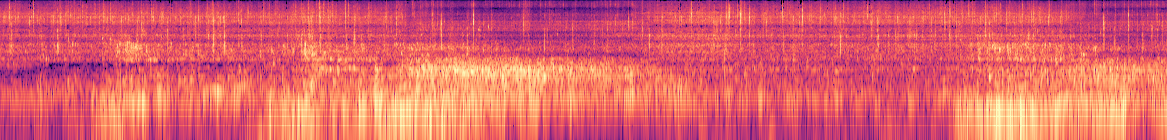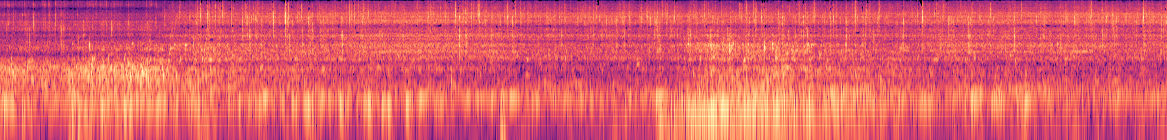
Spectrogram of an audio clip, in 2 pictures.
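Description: Scuba diver breathing through a regulator underwater: three long bubbly exhalations, each several seconds, about ten seconds apart, with quieter stretches between.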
